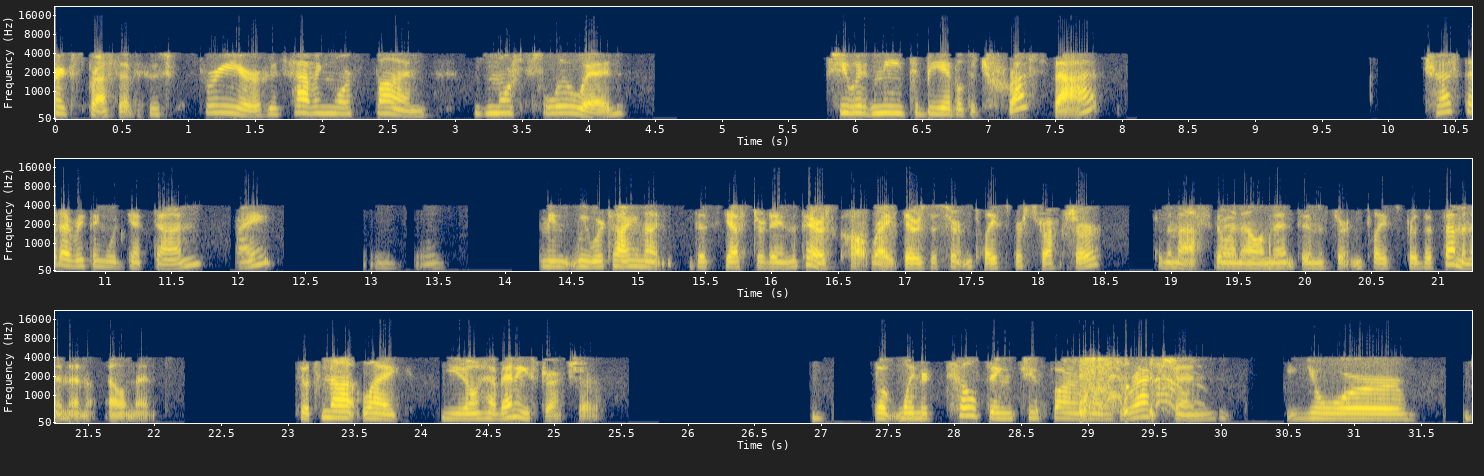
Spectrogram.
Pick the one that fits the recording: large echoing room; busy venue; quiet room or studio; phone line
phone line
